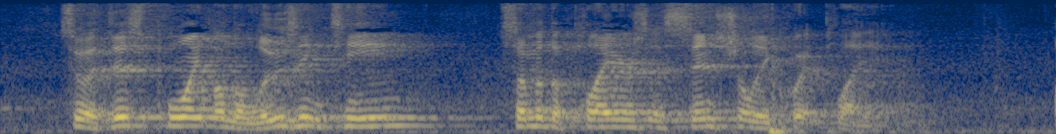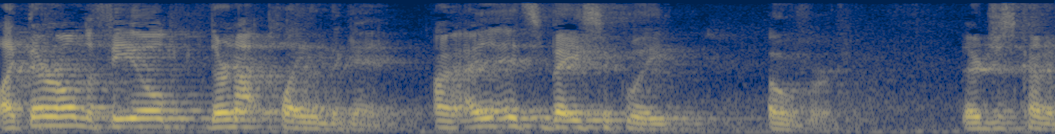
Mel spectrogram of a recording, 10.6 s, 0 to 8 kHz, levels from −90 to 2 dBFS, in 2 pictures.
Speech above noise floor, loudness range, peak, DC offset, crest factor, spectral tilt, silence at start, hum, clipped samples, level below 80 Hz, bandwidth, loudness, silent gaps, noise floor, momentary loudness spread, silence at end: 28 dB; 4 LU; -8 dBFS; under 0.1%; 16 dB; -5.5 dB/octave; 0 s; none; under 0.1%; -46 dBFS; 7.6 kHz; -24 LUFS; none; -51 dBFS; 13 LU; 0 s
